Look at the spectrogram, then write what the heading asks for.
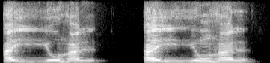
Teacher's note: या अय्युहल, अय्युहल, ये जो है शद्दा है या के ऊपर, या मुशद्दद है। इसको आप जरा अच्छे अंदाज में इस तरह पढ़ें कि दोनों या वाज़े हो जाएं।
